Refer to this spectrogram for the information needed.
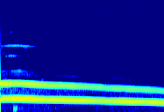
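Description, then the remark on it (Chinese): A wolf howls once: a long, steady mid-pitched wail that slowly drifts lower over about two and a half seconds, loud and on its own with no talking. “我有像狼一样的狂吼吗？”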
